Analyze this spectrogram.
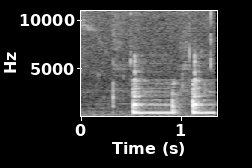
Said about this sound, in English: That's a UK ringtone. Yeah. Previous one was American.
